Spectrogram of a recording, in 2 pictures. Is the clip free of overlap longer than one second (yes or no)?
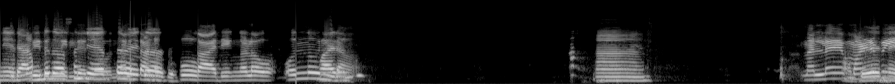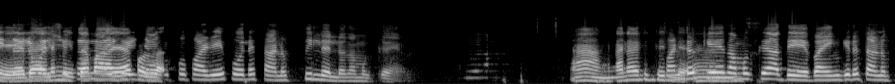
no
